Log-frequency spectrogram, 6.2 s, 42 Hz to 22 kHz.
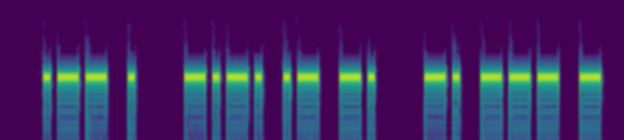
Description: Morse code, heard as a keyed tone, about 17 wpm, 700 Hz. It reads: WE CAN NOT
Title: Sentences from Top 1000 Words - Review Part 2 - 17wpm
